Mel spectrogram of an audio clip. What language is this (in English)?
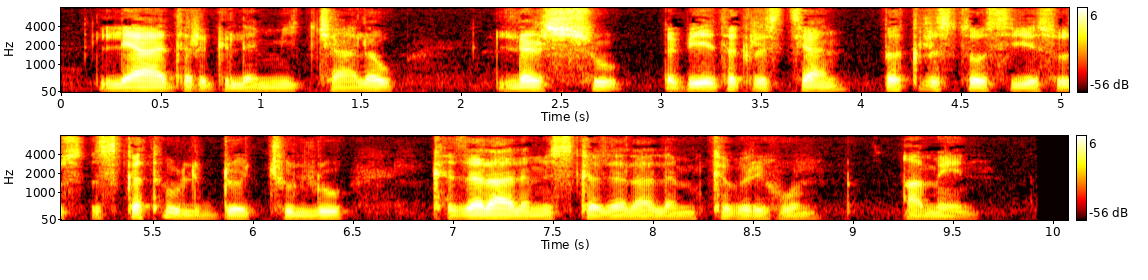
Amharic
